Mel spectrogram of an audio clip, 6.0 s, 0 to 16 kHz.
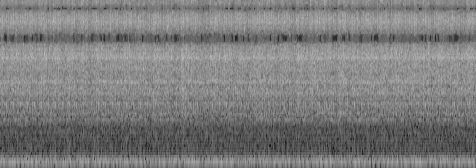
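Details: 2019 BMW S1000XR Gen 1 motorcycle idling: steady low engine rumble with a light metallic clatter on top; cam chain rattle is suspected but not confirmed.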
